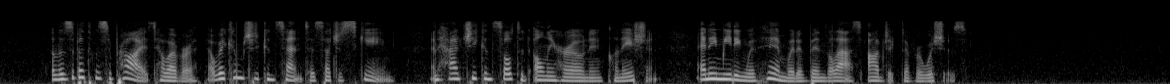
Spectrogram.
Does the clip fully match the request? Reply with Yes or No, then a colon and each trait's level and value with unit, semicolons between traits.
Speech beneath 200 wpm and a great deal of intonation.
Yes: average, 170 wpm; wide, 7.0 semitones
